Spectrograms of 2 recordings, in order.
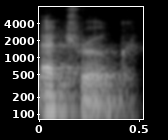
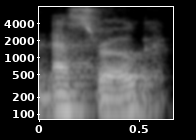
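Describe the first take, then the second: First: The middle consonant is a T sound. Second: The middle consonant is an S sound. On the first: This is the modern Hebrew form. "when we come back to modern day Hebrew, people use the word etrog" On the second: This is the traditional form. "in the etrog in the Torah, it's, let's say it's an esrog"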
